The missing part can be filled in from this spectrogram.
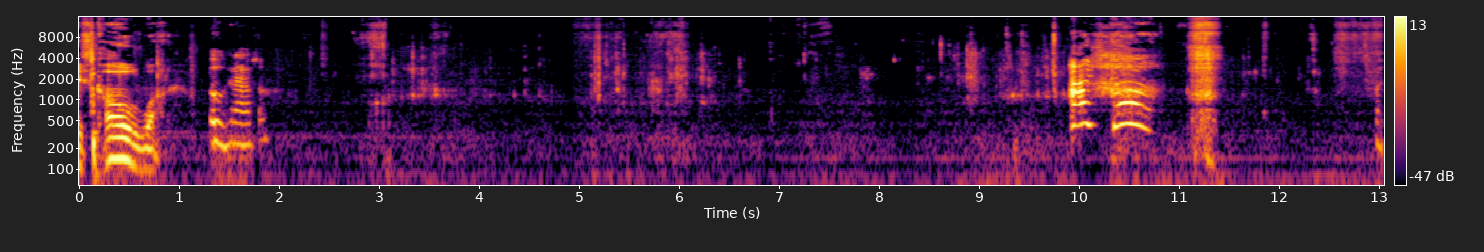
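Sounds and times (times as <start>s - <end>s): chewing and crunching food: 1.9s - 10.0s, 10.8s - 13.0s.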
